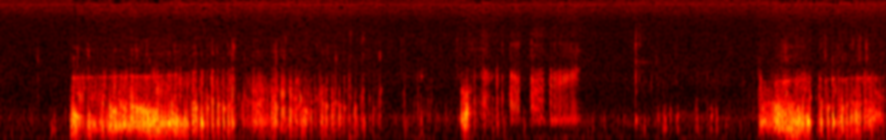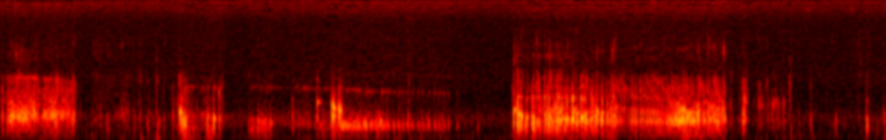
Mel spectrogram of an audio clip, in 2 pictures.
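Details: Stomach growling: loud, long gurgling and rumbling bursts with short squeaks and pops between them; ordinary borborygmi.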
